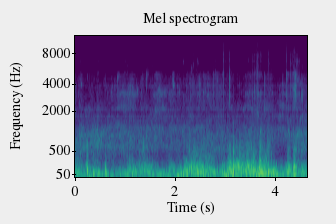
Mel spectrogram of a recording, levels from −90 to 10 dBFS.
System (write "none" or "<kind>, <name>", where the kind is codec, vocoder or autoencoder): codec, HILCodec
